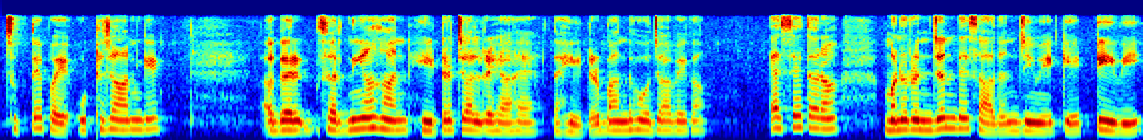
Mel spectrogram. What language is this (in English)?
Punjabi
